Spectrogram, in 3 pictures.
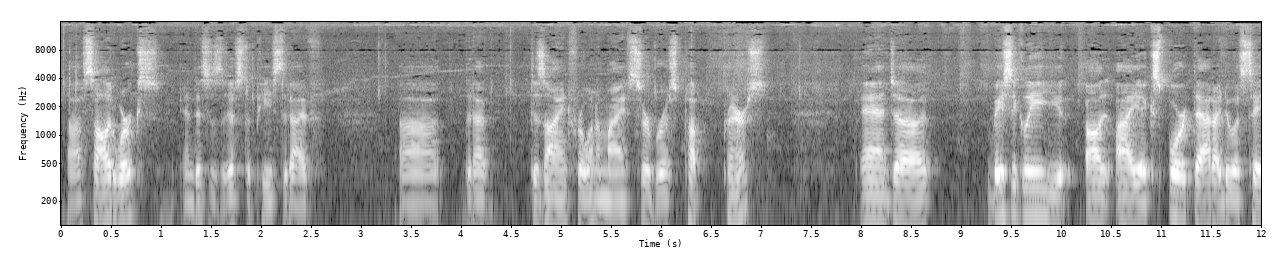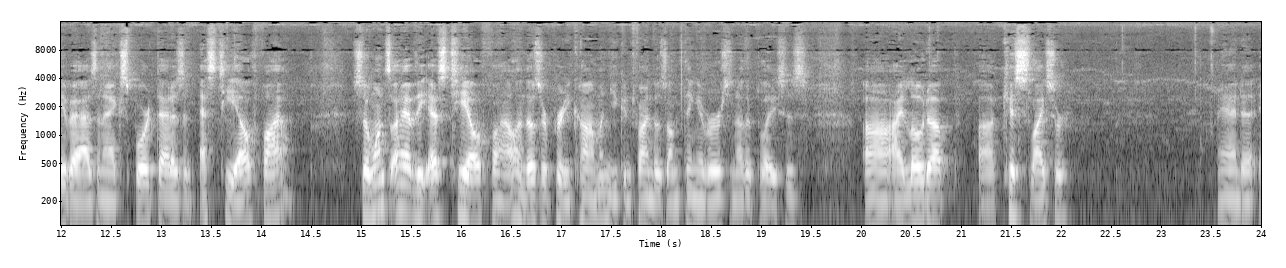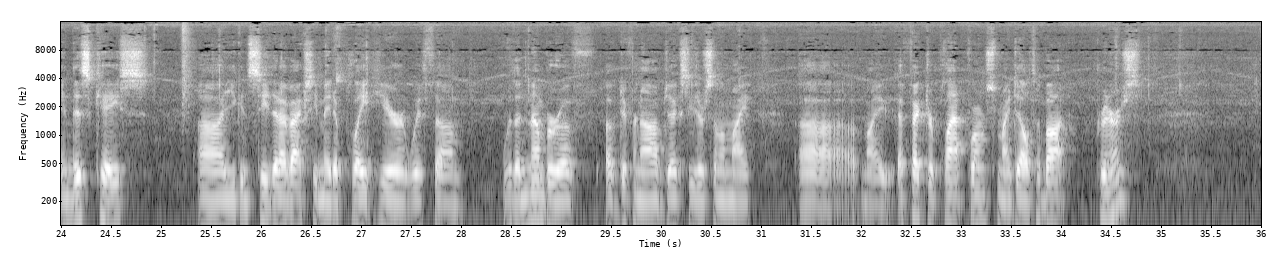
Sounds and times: Speech: 0:00.0 - 0:02.6, 0:03.4 - 0:07.1, 0:08.0 - 0:22.2, 0:23.5 - 0:34.9.

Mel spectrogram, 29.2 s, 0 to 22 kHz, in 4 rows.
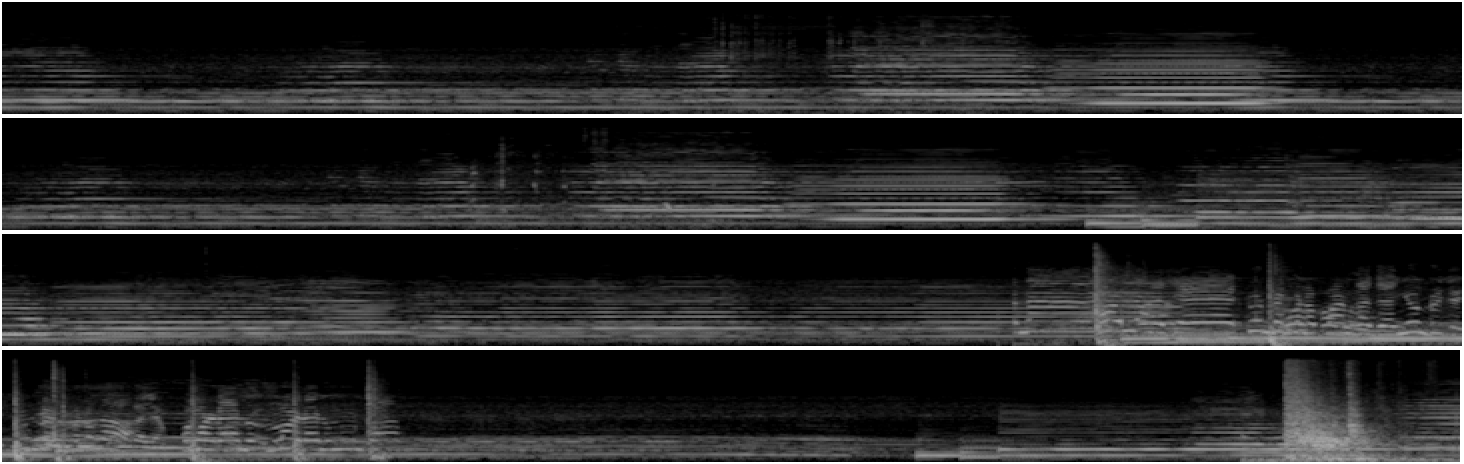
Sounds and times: Violin, fiddle: 0:00.0 - 0:25.5, 0:26.2 - 0:29.1
Speech: 0:19.7 - 0:24.0.

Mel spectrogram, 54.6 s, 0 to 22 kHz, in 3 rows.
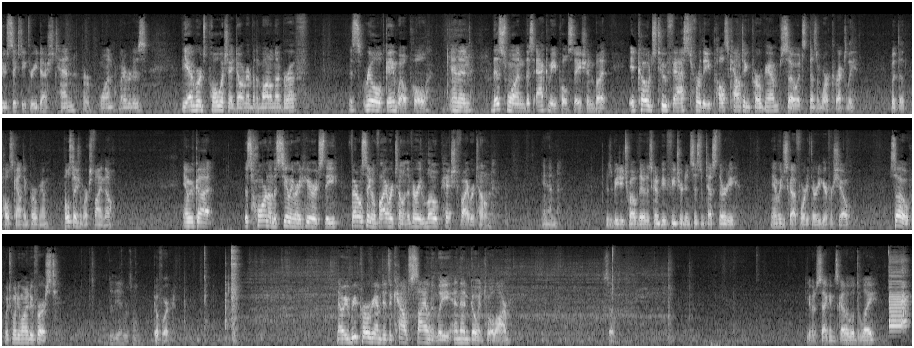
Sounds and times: Speech: 0:00.0 - 0:03.0, 0:03.6 - 0:06.2, 0:06.9 - 0:17.2, 0:17.8 - 0:20.5, 0:21.8 - 0:28.2, 0:29.0 - 0:29.5, 0:30.2 - 0:33.0, 0:33.6 - 0:35.2, 0:36.0 - 0:37.6, 0:38.4 - 0:40.0, 0:43.1 - 0:46.6, 0:48.4 - 0:48.8, 0:52.4 - 0:54.0.

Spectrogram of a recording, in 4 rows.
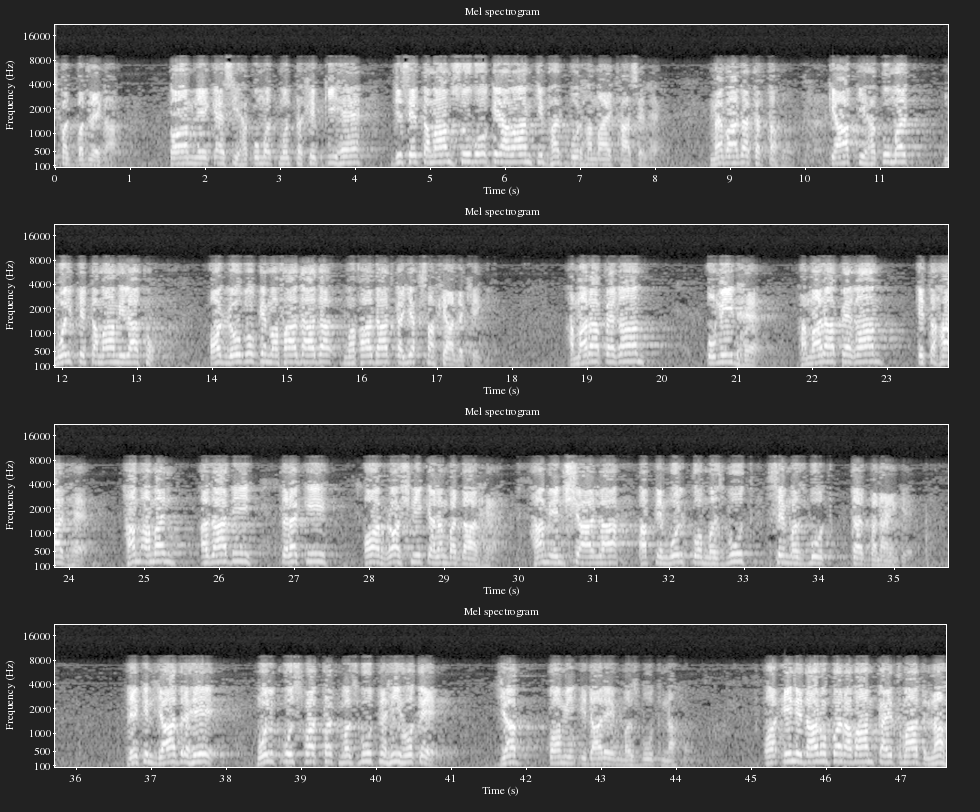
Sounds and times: Male speech, man speaking: 0:00.0 - 0:00.9, 0:01.5 - 0:08.1, 0:08.7 - 0:13.4, 0:14.0 - 0:17.7, 0:18.7 - 0:20.0, 0:20.6 - 0:35.3, 0:36.7 - 0:40.9, 0:41.6 - 0:44.2, 0:45.2 - 0:47.6
Narration, monologue: 0:00.0 - 0:47.6.

